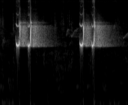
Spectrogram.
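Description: A female quail gives two sharp, high, double-noted chirps about a second apart, each with a brief ringing tail.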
